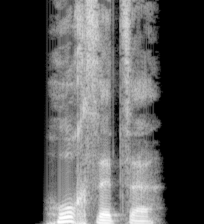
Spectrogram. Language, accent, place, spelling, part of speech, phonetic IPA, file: German, Germany, Berlin, Hochsitze, noun, [ˈhoːxˌzɪt͡sə], De-Hochsitze.ogg
- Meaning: nominative/accusative/genitive plural of Hochsitz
